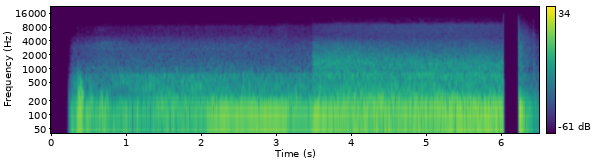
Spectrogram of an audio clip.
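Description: Car running with a steady low rumble. A louder rushing noise of tyres and wind joins about halfway through.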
